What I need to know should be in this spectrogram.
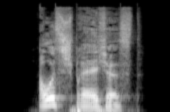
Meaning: second-person singular dependent subjunctive II of aussprechen
- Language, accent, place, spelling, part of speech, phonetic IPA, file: German, Germany, Berlin, aussprächest, verb, [ˈaʊ̯sˌʃpʁɛːçəst], De-aussprächest.ogg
